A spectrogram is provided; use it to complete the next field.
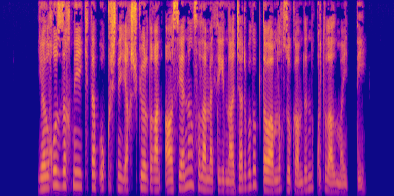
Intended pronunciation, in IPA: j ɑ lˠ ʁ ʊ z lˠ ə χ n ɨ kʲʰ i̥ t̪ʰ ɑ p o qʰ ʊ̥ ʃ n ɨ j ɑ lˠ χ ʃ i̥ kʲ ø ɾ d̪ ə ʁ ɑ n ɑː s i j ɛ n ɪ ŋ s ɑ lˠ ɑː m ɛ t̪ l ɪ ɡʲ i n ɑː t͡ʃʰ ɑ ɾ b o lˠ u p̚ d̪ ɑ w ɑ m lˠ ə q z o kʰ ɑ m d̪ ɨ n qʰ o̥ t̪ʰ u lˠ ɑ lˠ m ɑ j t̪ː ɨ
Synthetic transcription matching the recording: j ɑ lˠ ʁ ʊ z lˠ ə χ n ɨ kʲʰ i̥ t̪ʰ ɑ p o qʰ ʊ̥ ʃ n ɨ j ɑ χ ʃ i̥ kʲ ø ɾ d̪ ə ʁ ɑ n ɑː s i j ɛ n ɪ ŋ s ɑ lˠ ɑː m ɛ t̪ l ɪ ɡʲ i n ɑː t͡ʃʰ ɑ ɾ b o lˠ u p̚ d̪ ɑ w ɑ m lˠ ə q z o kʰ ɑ m d̪ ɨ n qʰ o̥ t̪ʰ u lˠ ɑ lˠ m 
